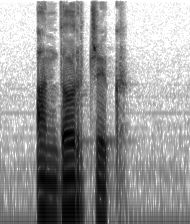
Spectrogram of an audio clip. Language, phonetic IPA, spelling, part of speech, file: Polish, [ãnˈdɔrt͡ʃɨk], andorczyk, noun, Pl-andorczyk.ogg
